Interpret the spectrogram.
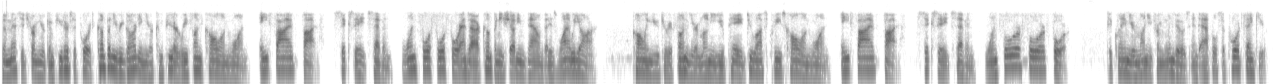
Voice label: Phone Scam Apple Microsoft Refund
